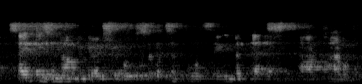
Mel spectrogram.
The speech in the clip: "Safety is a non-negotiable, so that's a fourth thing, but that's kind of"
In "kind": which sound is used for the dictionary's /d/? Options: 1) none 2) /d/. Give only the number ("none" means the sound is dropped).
1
